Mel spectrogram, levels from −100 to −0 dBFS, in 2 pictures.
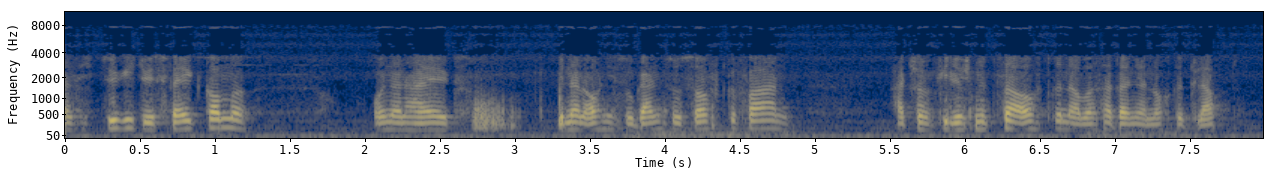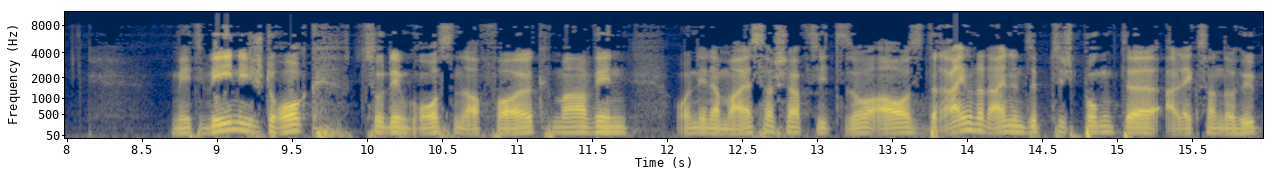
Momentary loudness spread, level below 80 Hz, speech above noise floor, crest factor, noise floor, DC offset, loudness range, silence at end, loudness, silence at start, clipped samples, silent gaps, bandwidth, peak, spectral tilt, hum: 21 LU; -40 dBFS; 40 dB; 22 dB; -60 dBFS; under 0.1%; 19 LU; 0.05 s; -18 LUFS; 0 s; under 0.1%; none; 8.8 kHz; 0 dBFS; -4.5 dB/octave; none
